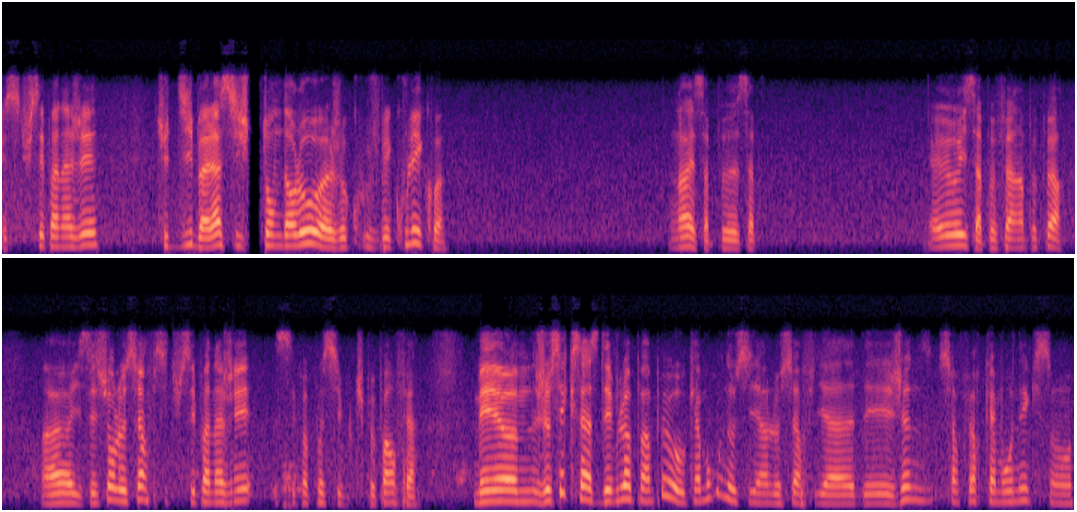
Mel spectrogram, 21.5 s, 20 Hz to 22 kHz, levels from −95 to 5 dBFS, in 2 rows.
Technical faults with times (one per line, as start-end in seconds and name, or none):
0.97-1.76 echo leak
2.46-2.66 call audio freeze
3.45-15.48 echo leak
7.82-8.87 jitter buffer speed-up
13.02-13.05 short concealed packet loss
16.39-19.34 echo leak
19.89-21.46 echo leak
